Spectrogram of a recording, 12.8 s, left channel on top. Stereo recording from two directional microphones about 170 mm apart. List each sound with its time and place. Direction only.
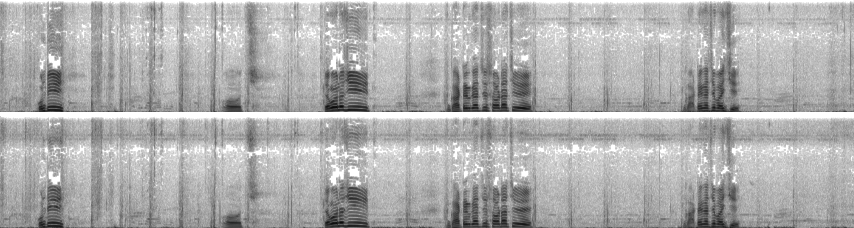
0.6 s walk: 25° left (ahead or behind)
4.8 s speech: 25° left (ahead or behind)
6.6 s speech: 20° left (ahead or behind)
10.2 s speech: 15° left (ahead or behind)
